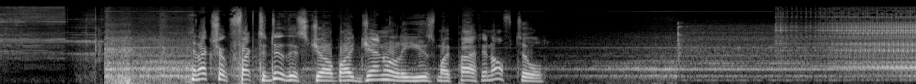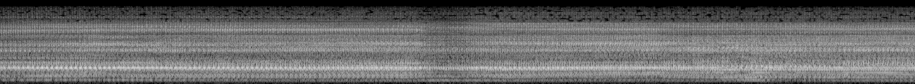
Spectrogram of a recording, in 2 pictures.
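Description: A wood lathe motor runs, spinning a wooden bowl blank.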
